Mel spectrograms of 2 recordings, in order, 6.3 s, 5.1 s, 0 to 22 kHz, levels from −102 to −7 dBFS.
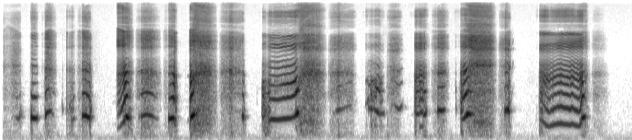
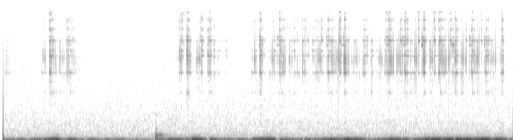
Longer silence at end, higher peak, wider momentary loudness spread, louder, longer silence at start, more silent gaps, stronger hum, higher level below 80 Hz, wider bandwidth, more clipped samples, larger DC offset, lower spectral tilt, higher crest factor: first, 0.45 s vs 0 s; first, 0 dBFS vs -32 dBFS; first, 11 LU vs 7 LU; first, -22 LUFS vs -60 LUFS; about the same, 0.1 s vs 0 s; neither; neither; second, -74 dBFS vs -52 dBFS; first, over 20 kHz vs 15.5 kHz; neither; neither; second, 1.5 dB/octave vs -1.5 dB/octave; first, 24 dB vs 14 dB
